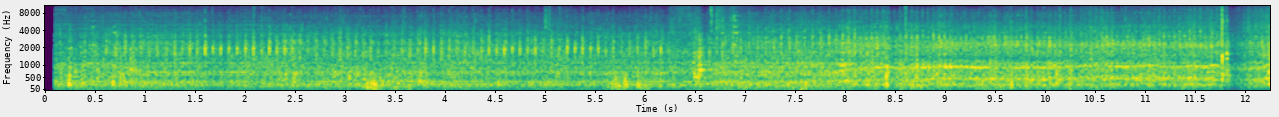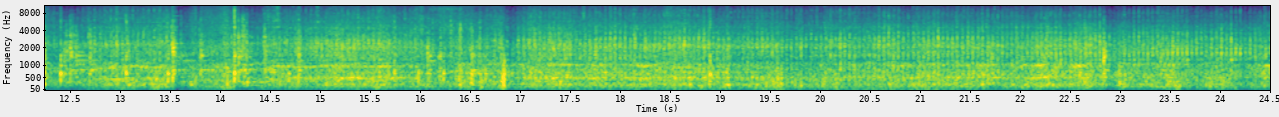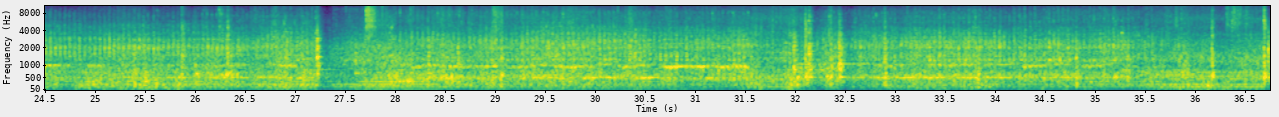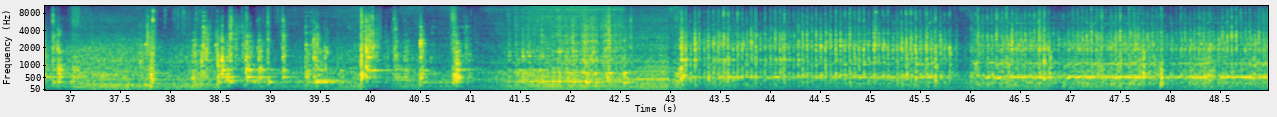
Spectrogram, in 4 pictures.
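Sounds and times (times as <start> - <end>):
diesel engine running: 0.1 - 48.9
steady whine: 0.1 - 48.9.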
